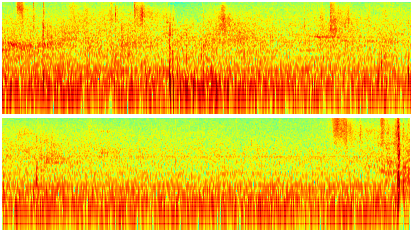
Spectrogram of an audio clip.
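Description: A tennis ball bounces on a hard court before a serve.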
